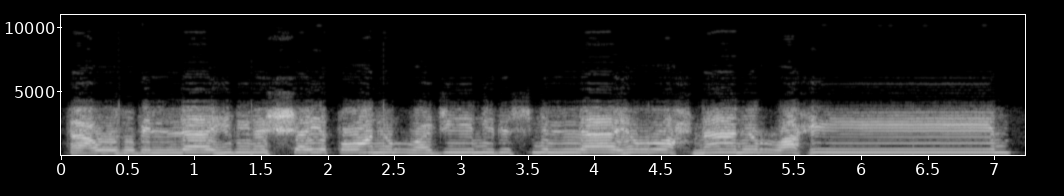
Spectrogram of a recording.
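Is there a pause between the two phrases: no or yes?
no. The two phrases run together without a pause. "وصل الاستعاذة بالبسملة"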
